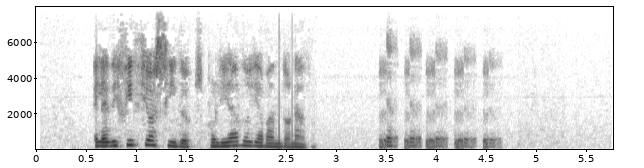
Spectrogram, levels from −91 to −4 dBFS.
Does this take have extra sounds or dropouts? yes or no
yes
